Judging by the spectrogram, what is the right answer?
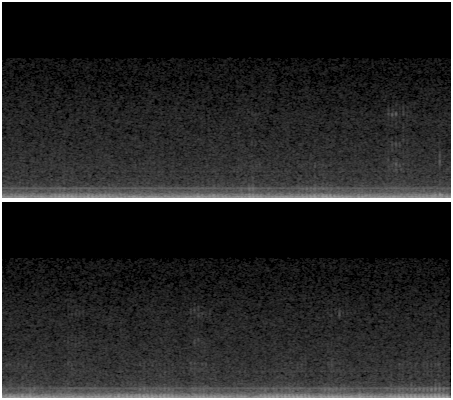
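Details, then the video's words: Indoors, a tabby cat purrs after smelling its owner's phone, a continuous low rumbling purr sustained for about nine seconds with gentle pulsing, over a faint steady background hum. "Tabby cat suddenly starts to purr after smelling my phone"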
